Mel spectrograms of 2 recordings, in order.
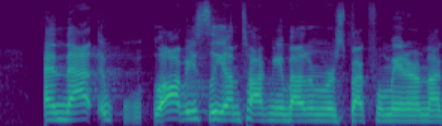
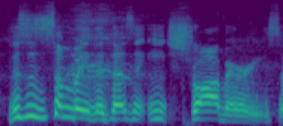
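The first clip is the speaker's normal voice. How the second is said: ordinary talk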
